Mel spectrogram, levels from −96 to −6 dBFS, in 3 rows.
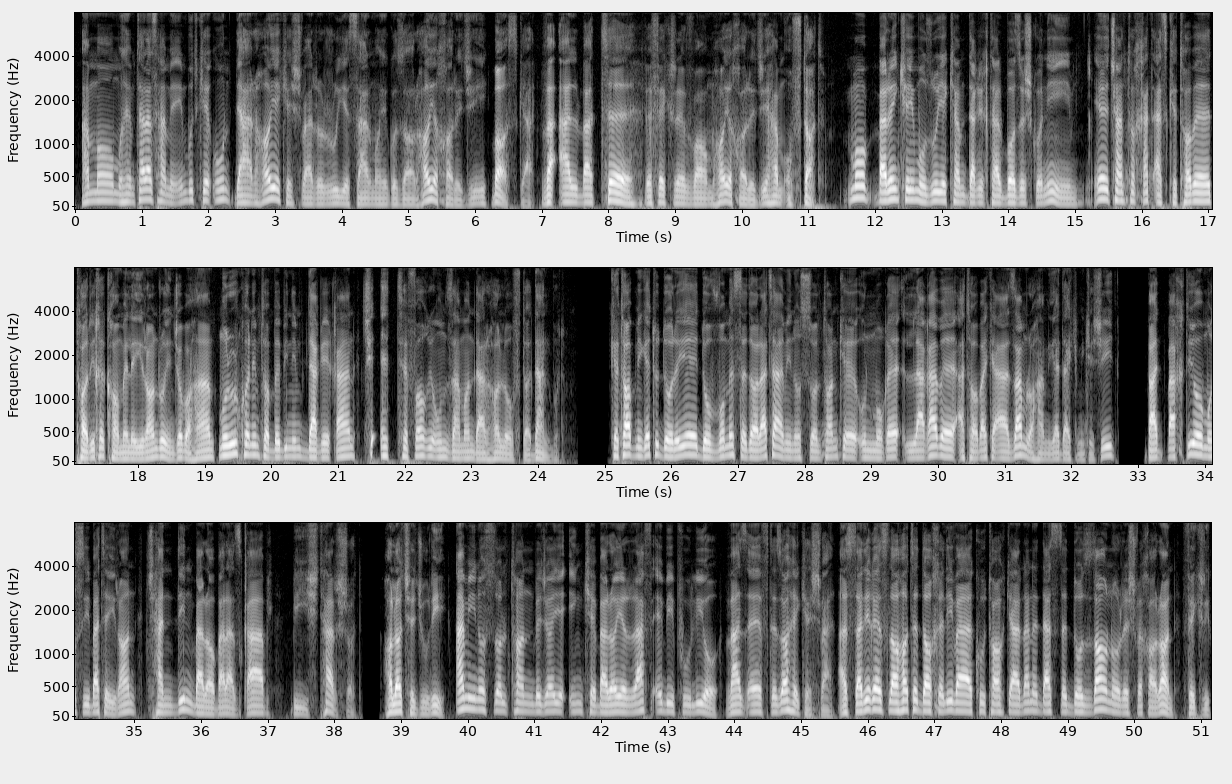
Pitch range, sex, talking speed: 100-130 Hz, male, 135 wpm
